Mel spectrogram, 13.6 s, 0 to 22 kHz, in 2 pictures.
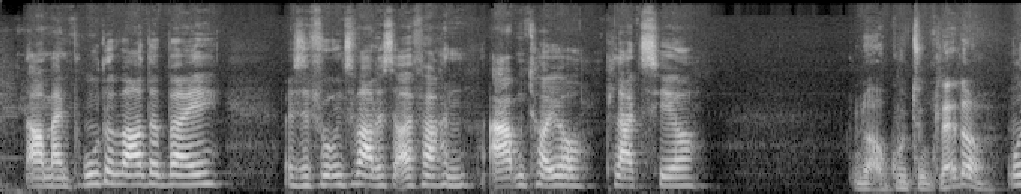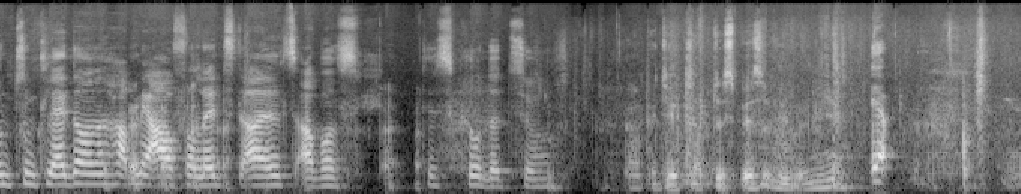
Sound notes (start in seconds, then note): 7.4 laughter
